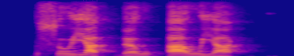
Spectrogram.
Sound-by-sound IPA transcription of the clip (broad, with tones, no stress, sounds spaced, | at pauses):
s u˧˥ j a˨˩ t̚ ɗ ə˧ w ʔ a˧ w j a˨˩ k̚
